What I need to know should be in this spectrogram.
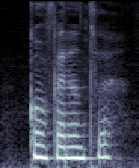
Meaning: conference
- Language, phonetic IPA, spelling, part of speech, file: Czech, [ˈkonfɛrɛnt͡sɛ], konference, noun, Cs-konference.ogg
